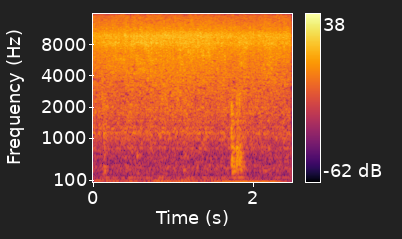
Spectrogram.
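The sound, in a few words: frying coriander for brinjal chutney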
